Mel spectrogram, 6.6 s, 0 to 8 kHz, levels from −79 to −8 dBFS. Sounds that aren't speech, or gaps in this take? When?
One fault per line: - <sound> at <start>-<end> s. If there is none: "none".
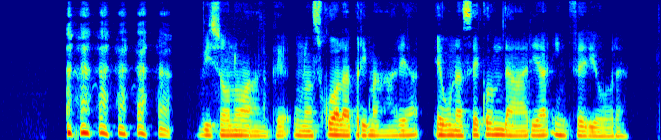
- laugh at 0.7-1.7 s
